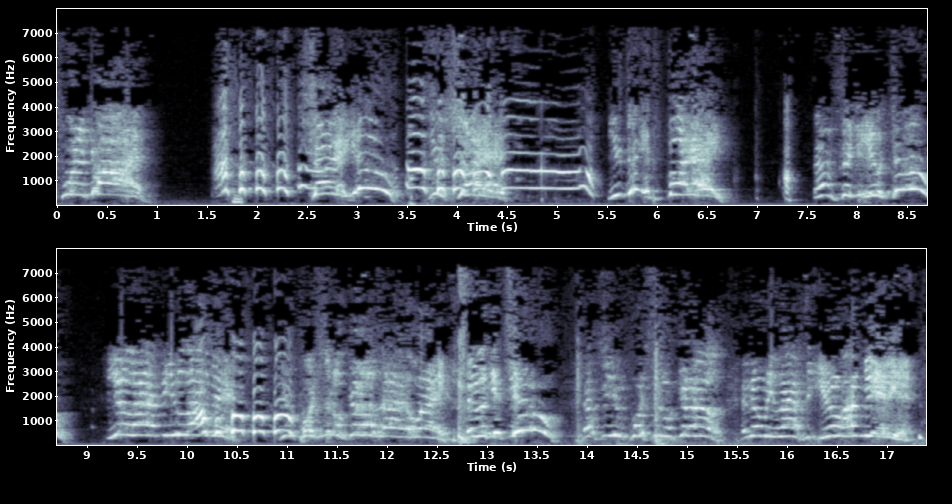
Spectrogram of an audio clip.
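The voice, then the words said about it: Angry yelling. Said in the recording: “Why are you yelling?”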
